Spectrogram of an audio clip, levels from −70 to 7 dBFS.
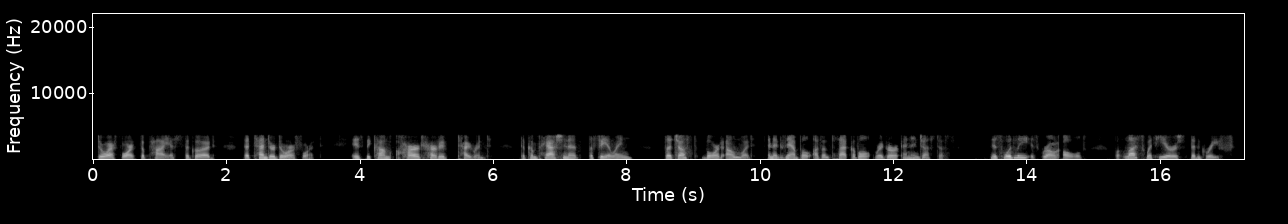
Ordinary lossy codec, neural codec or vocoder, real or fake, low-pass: AAC, 24 kbps; codec, 16 kHz, 1 kbps, FunCodec, trained on LibriTTS, 50 frames a second; fake; 3.6 kHz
